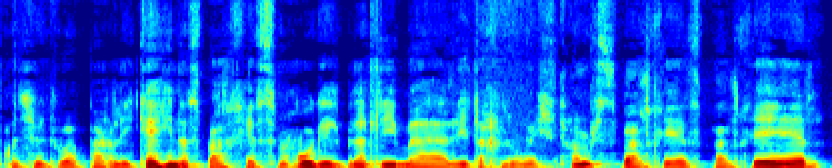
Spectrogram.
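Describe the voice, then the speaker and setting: A middle-aged woman hosts a casual live chat. She greets viewers one by one in a relaxed way, and her voice sits low and dark. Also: rapid-fire. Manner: switches between French and Arabic, greets viewers by name. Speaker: live stream host.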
